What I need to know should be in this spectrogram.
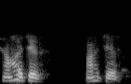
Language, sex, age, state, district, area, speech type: Nepali, female, 60+, West Bengal, Kalimpong, rural, conversation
